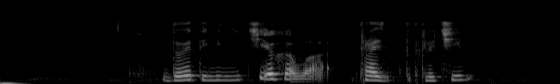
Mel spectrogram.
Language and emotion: Russian, positive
